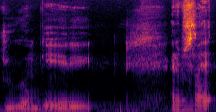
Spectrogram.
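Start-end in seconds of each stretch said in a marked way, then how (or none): 0.0-1.2 long drawn-out teasing "ooh"; sing-song mock warning; taunting sibling. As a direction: imitate a brother gloating at trouble. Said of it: "sibling that irks their last nerve".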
